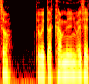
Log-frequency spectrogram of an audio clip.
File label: "camu", welsh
